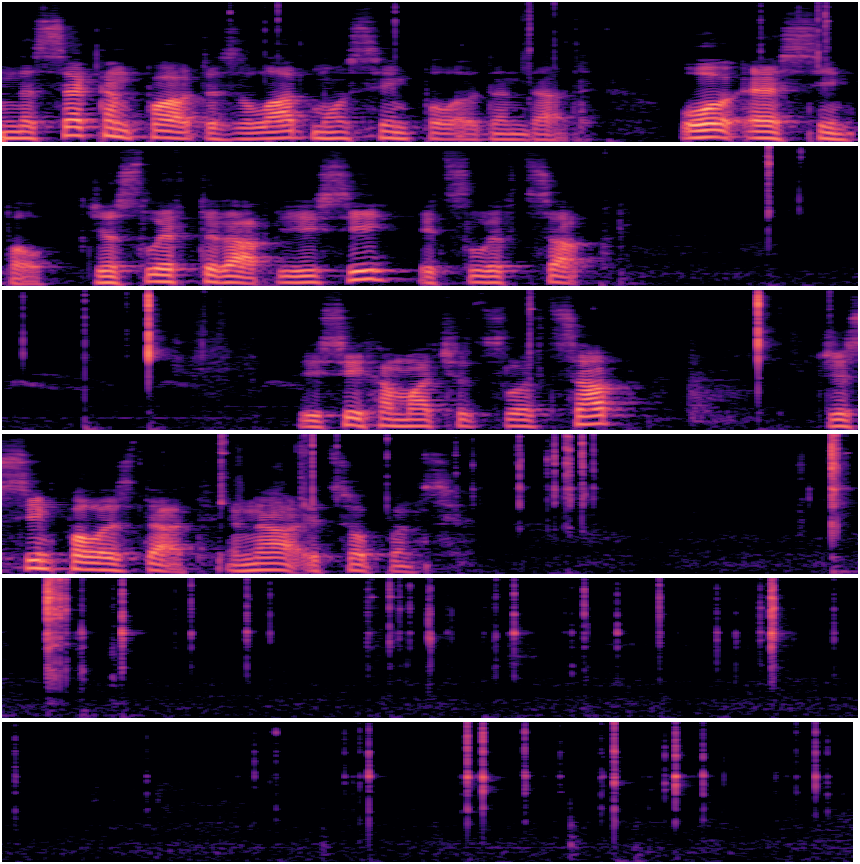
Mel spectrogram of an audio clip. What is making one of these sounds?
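Small metal clicks and scrapes come from a lock being picked.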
